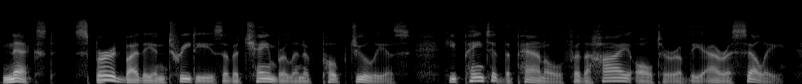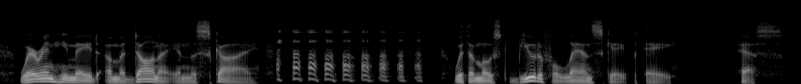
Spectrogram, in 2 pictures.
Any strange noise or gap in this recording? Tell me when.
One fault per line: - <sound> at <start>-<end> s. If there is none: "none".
- laugh at 10.8-12.3 s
